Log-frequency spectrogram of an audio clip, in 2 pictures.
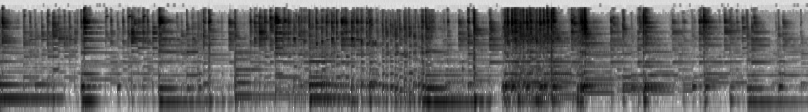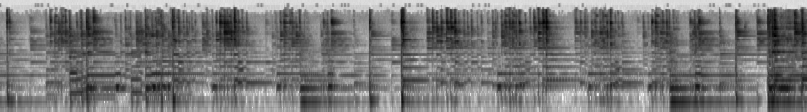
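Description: Solo flamenco guitar played live, with picked melodic runs and strummed chords in a free-flowing rhythm. About ten seconds in comes a dense flurry of fast strokes, the loudest passage.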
